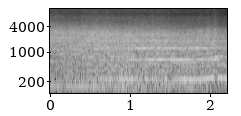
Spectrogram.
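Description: A loud, dense, noisy horror-style sound effect with a few held tones underneath, starting suddenly after silence and holding steady.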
